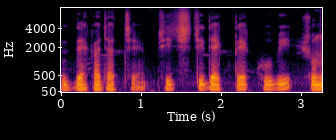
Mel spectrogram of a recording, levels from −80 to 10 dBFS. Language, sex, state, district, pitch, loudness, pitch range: Bengali, male, Tripura, West Tripura, 105 Hz, -19 LUFS, 100-110 Hz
